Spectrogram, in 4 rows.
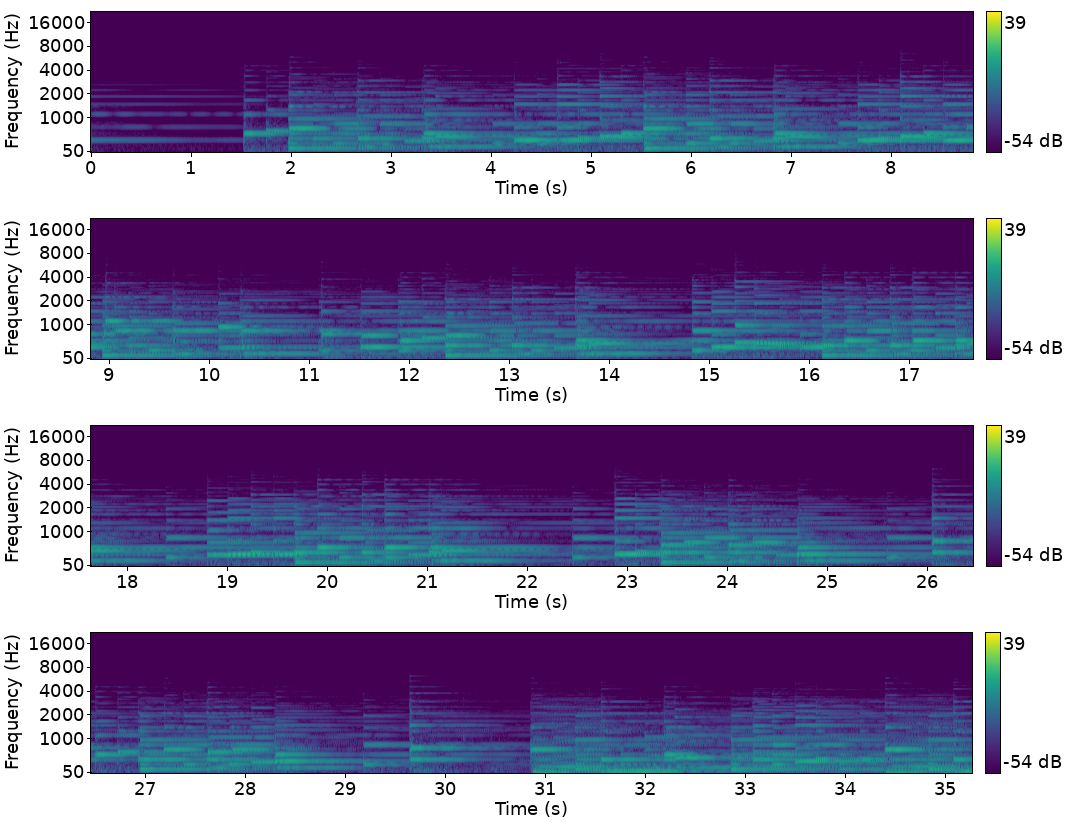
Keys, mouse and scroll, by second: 1.5-4.5 middle drag, 6.5 Tab, 7.0-10.0 middle drag, 12.7 Tab, 13.1-16.1 shift+middle drag, 16.1-19.7 drag, 20.0-23.0 middle drag, 25.7 click, 28.5-29.7 drag, 29.7-30.0 scroll down 2, 31.7-34.7 drag.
